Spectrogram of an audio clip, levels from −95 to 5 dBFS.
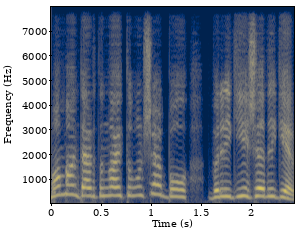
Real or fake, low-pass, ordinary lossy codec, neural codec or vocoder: fake; none; none; codec, 16 kHz, about 1 kbps, DyCAST, with the encoder's durations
